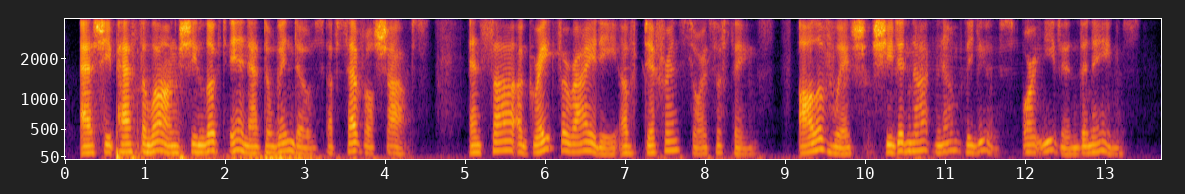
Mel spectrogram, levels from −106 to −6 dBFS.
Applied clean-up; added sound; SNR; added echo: neural mask model DeepFilterNet 3.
